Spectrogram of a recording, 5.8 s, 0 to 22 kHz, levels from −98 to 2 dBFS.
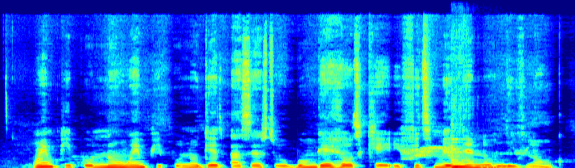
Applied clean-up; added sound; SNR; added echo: none; Piano; -4 dB; none.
